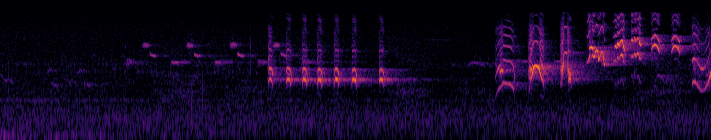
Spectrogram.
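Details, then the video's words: Skylark in evening song on Ameland: faint high notes, then a steady series of short whistled notes about five per second, followed by louder, rapid, varied warbling phrases over a rushing wind and sea background. "het avond lied van de leeuwerik"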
